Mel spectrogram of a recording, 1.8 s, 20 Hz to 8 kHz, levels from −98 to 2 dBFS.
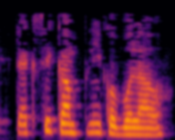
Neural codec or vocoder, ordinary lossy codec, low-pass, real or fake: none; MP3, 24 kbps; 7.2 kHz; real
